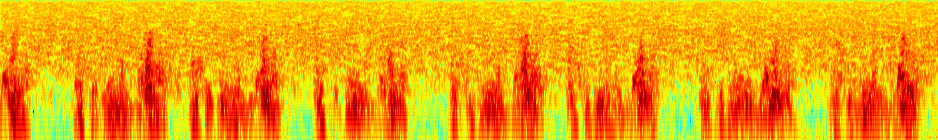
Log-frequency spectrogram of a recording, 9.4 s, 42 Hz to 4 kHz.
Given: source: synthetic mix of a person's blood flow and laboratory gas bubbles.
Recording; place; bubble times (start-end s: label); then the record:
Doppler ultrasound of blood flow; precordium
no bubbles
From the record:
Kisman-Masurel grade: 000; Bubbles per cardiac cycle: 0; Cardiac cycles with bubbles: 0%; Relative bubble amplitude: no bubbles discernible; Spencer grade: 0 (complete lack of bubble signals)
